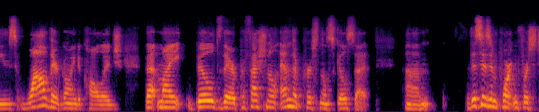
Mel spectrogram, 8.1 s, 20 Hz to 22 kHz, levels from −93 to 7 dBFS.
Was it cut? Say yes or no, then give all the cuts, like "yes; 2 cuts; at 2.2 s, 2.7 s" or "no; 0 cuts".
no; 0 cuts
